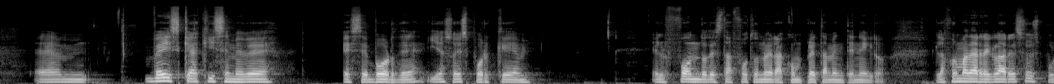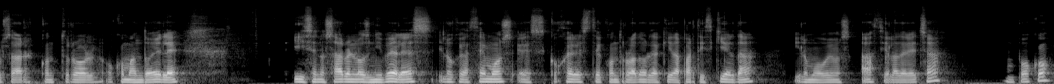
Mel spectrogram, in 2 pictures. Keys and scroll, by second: 10.5 super+l.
